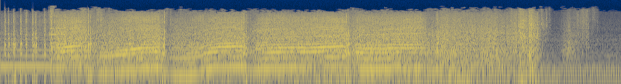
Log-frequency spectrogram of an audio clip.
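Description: Gravel sprays and crunches under spinning tyres.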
